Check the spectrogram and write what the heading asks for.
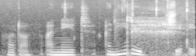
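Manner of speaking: whispered under her breath to herself; whispering while searching. Real, not acted. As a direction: mutter it to yourself in a whisper.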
